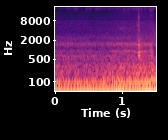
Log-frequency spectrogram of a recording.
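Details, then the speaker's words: Car with electrical problems, recorded at the exhaust while warming up and then in gear after repairs: a steady, even low rumble with no misses; idle is smooth, though still slightly fast and hunting. "So, I don't know if y'all can hear, but it's very smooth."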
